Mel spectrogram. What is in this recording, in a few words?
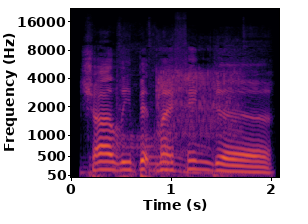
saying charlie bit my finger funny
